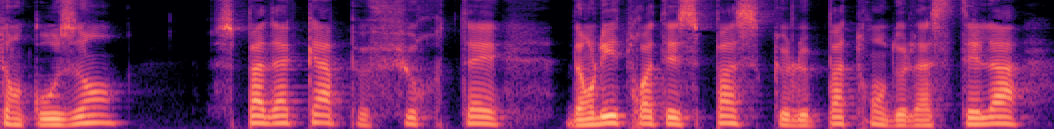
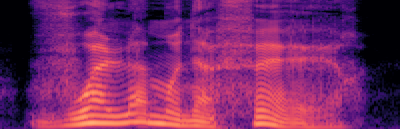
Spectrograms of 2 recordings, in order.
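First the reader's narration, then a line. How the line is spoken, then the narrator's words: Murmured. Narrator (French): murmura-t-il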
